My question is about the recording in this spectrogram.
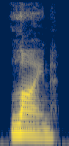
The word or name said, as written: line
